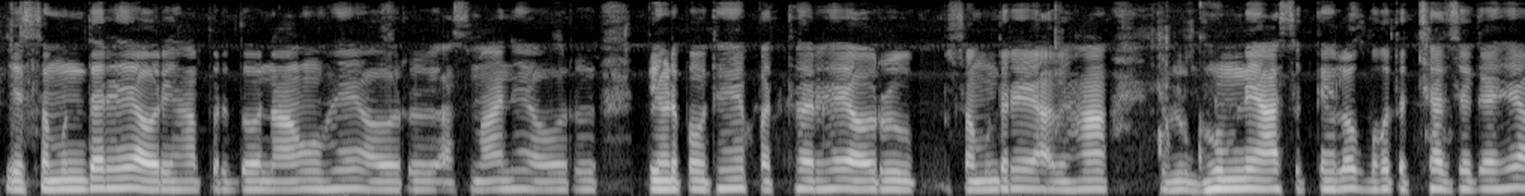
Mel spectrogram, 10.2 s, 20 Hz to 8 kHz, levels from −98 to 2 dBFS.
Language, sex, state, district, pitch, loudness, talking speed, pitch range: Hindi, male, Chhattisgarh, Sarguja, 135 Hz, -27 LUFS, 200 wpm, 130-140 Hz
